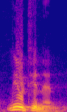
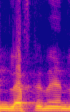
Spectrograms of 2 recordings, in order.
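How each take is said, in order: First: লিউটেন্যান্ট with a clear liu sound at the start, as in lieu; French-style pronunciation. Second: লেফটেন্যান্ট said as lef-TEN-ent, with an F sound after the first vowel; common Bengali way. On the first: Lecturer showing students the French-rooted pronunciation of লিউটেন্যান্ট. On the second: Lecturer showing students the usual Bengali pronunciation of লেফটেন্যান্ট. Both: Shown as a demonstration. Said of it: "ইউটাকে এত করে উচ্চারণ করি আমরা".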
